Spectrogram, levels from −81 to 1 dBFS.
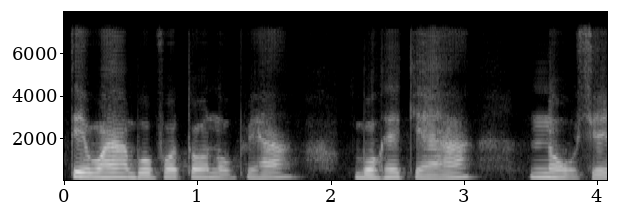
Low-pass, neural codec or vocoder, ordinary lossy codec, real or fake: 7.2 kHz; codec, 16 kHz, 0.7 kbps, FocalCodec; none; fake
